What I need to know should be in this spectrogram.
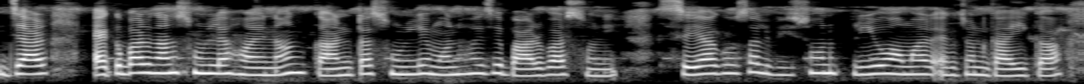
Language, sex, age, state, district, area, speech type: Bengali, female, 30-45, West Bengal, Paschim Medinipur, rural, spontaneous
